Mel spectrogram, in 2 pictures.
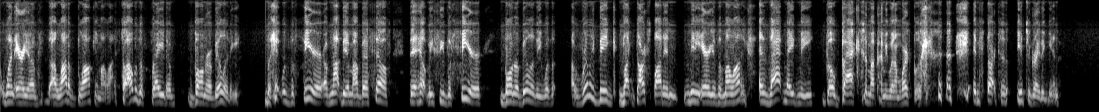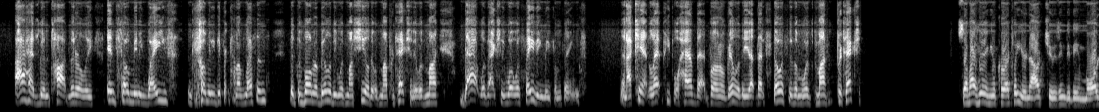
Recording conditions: phone line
